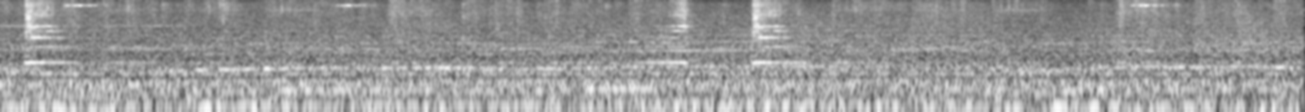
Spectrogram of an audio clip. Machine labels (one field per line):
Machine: slide rail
